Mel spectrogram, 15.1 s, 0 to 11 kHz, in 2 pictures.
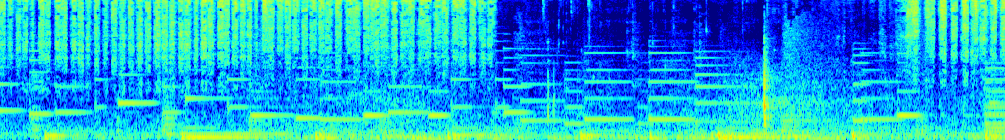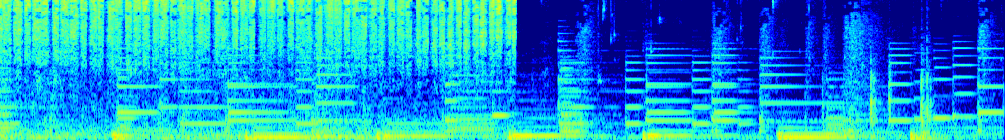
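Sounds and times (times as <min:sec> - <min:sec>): abrasive scrubbing on rusty steel: 0:00.0 - 0:04.2, 0:05.4 - 0:11.4
background music: 0:00.0 - 0:15.0.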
